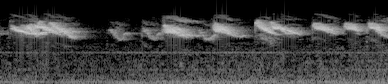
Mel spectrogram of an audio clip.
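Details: Short sharp twittered phrases, about eight in three seconds, from a captive-bred oriental white-eye raised for national competition, each a quick high squeaky burst with tiny gaps between.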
